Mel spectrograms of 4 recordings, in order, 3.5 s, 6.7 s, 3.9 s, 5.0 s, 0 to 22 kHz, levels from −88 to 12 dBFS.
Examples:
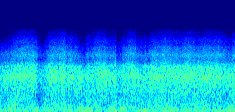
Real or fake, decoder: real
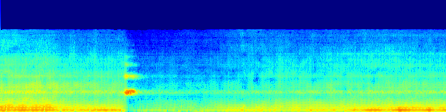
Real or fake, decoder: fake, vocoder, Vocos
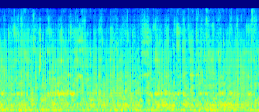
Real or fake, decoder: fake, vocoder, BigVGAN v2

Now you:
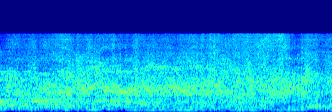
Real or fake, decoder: fake, codec, SNAC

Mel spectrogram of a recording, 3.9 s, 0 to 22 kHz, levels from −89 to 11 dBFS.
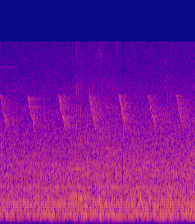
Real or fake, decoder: real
